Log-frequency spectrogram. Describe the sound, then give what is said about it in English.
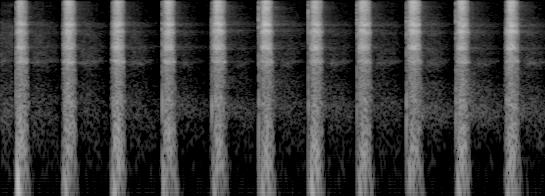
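Forceful exhalations during a seated breathing exercise: eleven sharp breaths pushed out in an even, rapid rhythm, each a short burst of airy noise. No speech between them. “Exhale, exhale, exhale, exhale.”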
